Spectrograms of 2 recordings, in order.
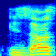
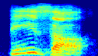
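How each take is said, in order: First: The word is said with an English pronunciation. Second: The word is said with a French pronunciation. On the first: "Yet now the English people uh, uh, describe that as a bizarre situation" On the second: "normally the French pronounce it differently. They say a, a situation is actually bizarre"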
